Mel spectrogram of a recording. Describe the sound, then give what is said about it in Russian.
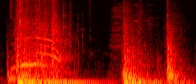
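A door is being broken open with heavy blows: three loud thudding impacts, the first ringing on longest and the last two coming close together. “Господи, даже дверь сейчас выломал, как он.”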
